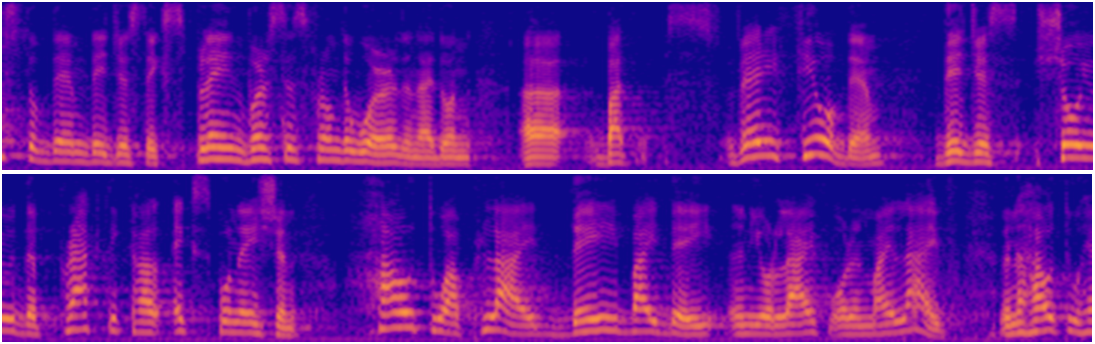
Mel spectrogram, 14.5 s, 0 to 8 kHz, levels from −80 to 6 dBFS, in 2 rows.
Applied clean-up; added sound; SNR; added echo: none; none; none; none.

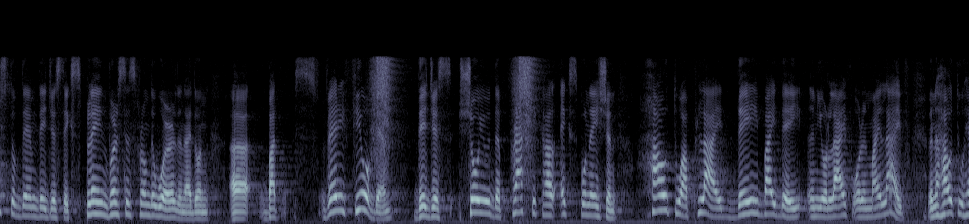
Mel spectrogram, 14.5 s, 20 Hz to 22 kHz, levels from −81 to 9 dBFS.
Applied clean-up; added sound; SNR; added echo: none; Fireworks; 15 dB; none.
